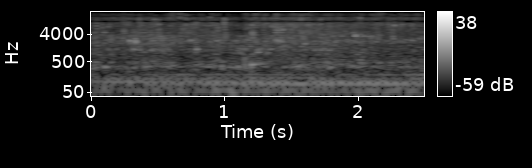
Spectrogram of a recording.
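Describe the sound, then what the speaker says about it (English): Creek water flowing gently over a sandy bed outdoors, a soft continuous trickling wash with no talking, steady and fairly quiet. "there is the creek moving off into the distance over there"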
